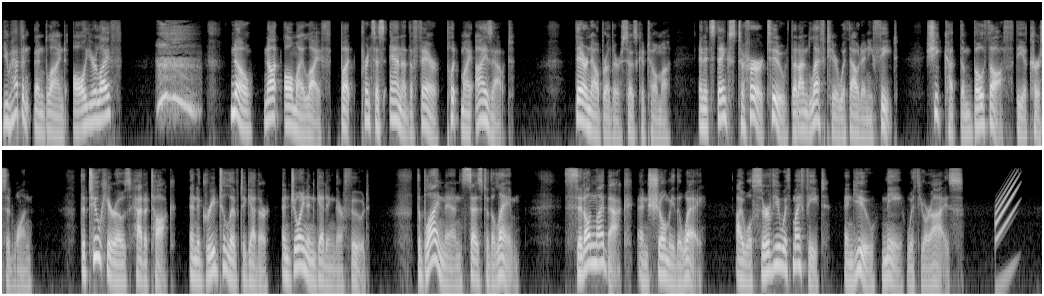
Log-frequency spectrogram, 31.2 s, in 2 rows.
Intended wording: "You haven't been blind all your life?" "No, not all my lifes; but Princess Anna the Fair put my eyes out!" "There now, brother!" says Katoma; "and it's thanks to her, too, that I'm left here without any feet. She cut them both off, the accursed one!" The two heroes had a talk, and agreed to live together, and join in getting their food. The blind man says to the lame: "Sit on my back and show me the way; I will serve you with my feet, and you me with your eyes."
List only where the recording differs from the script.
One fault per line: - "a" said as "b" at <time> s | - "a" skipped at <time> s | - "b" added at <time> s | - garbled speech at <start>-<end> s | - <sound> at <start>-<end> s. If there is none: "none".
- breath at 2.3-3.0 s
- "lifes" said as "life" at 4.5 s
- chirp at 30.5-30.9 s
